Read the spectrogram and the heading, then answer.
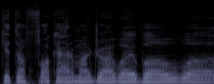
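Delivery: put-on shouting, a mildly angry yell. Retelling how a guy yelled at the speaker in a driveway, imitating a man yelling. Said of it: "yelling at me".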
